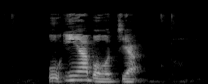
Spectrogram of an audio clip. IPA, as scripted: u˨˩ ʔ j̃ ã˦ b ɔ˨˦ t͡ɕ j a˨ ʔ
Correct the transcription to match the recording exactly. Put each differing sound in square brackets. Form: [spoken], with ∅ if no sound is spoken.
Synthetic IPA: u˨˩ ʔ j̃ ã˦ b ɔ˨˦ t͡ɕ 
